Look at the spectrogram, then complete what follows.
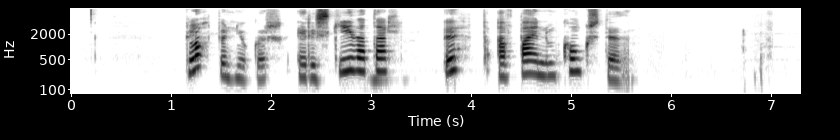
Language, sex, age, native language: Icelandic, female, 40-49, Icelandic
